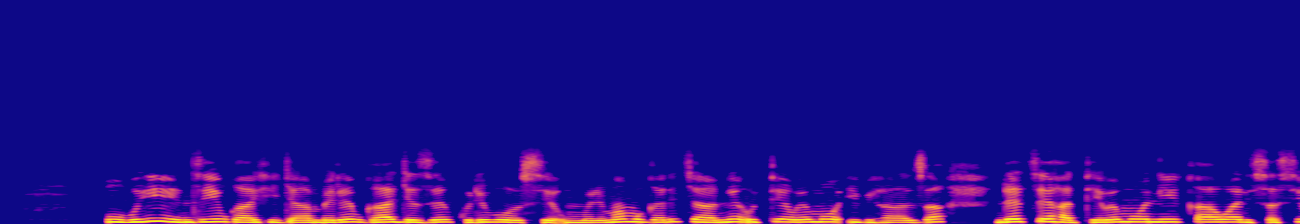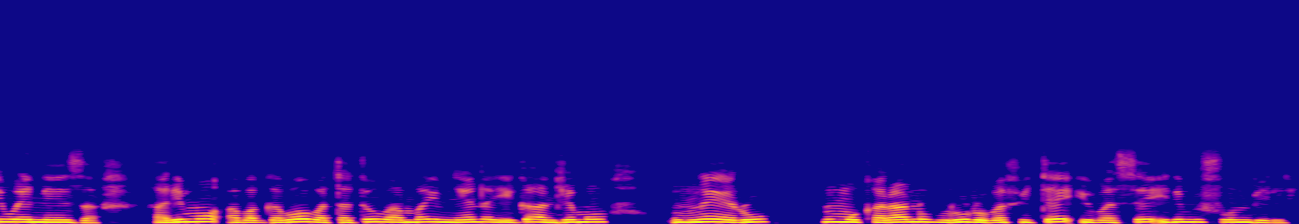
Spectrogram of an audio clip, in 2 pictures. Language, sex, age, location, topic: Kinyarwanda, female, 18-24, Huye, agriculture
